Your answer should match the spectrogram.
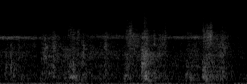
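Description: Irregular shuffling and rustling from soldiers moving in chemical protective suits, over a thin steady high-pitched tone.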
